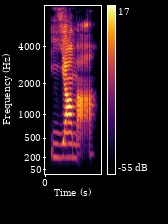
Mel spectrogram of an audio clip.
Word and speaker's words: llama: The double L is generally pronounced like the English Y.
